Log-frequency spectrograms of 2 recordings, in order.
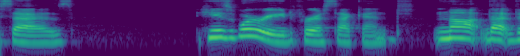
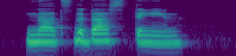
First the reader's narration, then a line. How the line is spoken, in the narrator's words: Victor says, his voice equally soft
